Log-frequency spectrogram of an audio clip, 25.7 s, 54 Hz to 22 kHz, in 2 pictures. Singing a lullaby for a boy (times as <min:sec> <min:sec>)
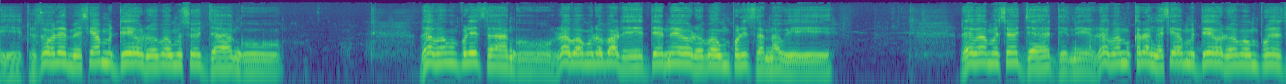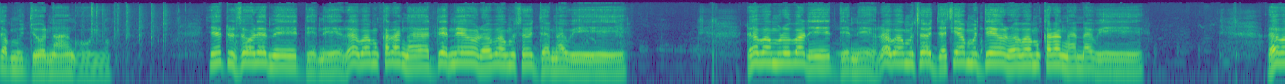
0:04.2 0:14.0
